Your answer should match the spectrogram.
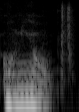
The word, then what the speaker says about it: oignon: Yes, the French for onion is oignon. Spelt the same, he's pronounced it differently because French.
